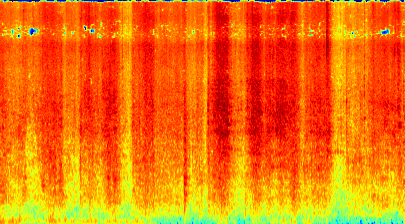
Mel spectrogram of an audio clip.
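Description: Steel shovels and hoes scraping and slopping through wet concrete as it is mixed by hand on the ground, in a run of uneven strokes that is loudest about halfway through.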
